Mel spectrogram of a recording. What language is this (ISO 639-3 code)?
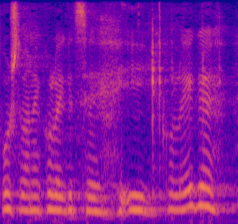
hrv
